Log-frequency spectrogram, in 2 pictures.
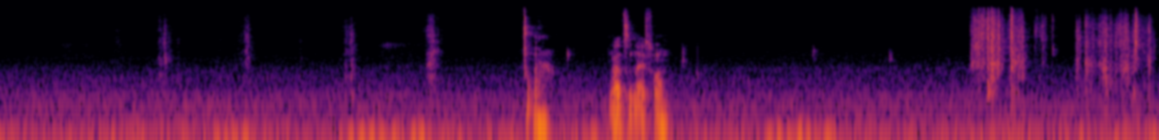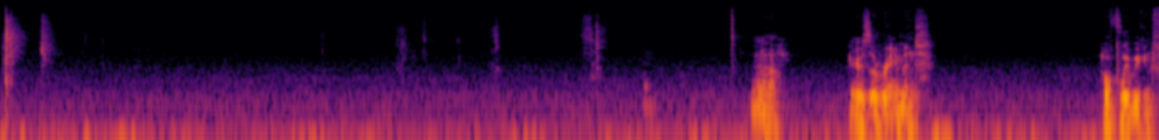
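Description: Trading cards slide and flick against each other in quick soft clicks.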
